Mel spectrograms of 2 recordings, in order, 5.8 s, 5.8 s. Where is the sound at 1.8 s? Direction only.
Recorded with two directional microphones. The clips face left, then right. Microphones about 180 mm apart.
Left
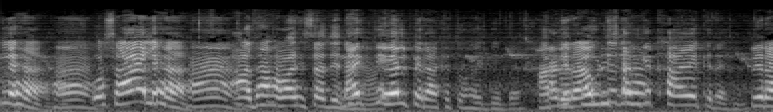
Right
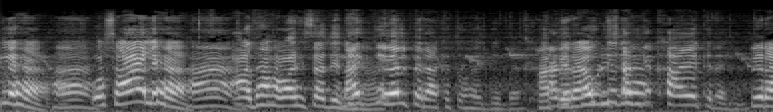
5° right (ahead or behind).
